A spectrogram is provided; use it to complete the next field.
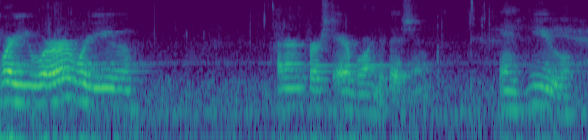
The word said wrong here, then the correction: Hue: Way. – Way, excuse me. It's spelled H-U-E.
